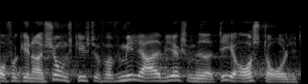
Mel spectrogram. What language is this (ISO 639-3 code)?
dan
